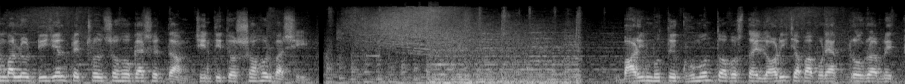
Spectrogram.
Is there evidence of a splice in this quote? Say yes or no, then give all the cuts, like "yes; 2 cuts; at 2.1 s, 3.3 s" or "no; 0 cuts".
yes; 2 cuts; at 3.2 s, 5.8 s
